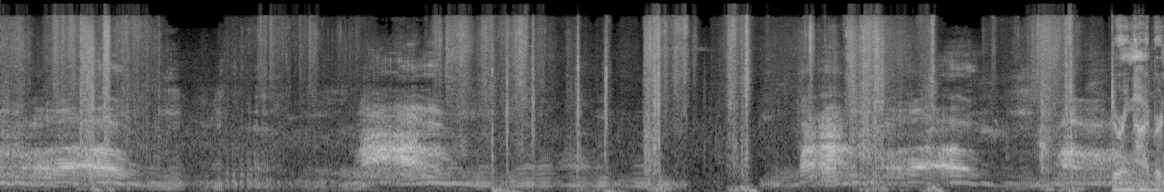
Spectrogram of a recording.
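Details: Brown bears just awake from hibernation growl in deep, rough bursts that come and go over several seconds, in a snowy swamp as the snow begins to melt.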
